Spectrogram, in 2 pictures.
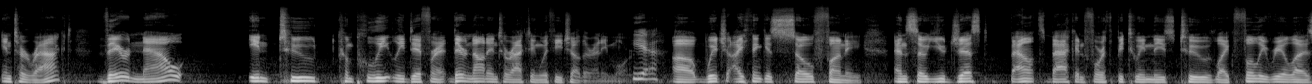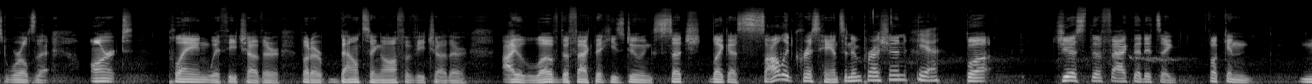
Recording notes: A very special episode that was recorded in a big empty field. The outside sounds aren't too noticeable.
